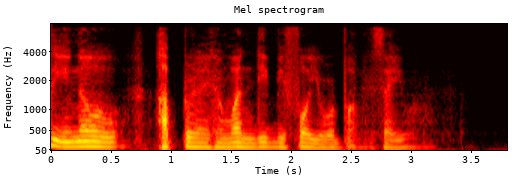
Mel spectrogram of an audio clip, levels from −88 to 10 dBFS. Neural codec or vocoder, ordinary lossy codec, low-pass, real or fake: codec, 16 kHz in and 24 kHz out, 0.4 kbps, LongCat-Audio-Codec, two codebook decoder; none; 7.2 kHz; fake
